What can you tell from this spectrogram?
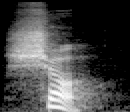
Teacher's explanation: But remember that in Argentina and Uruguay, they can pronounce it sho.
